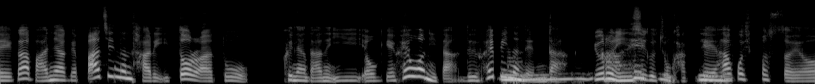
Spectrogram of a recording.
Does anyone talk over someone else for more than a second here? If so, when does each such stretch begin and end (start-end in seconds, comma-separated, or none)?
5.0-7.3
